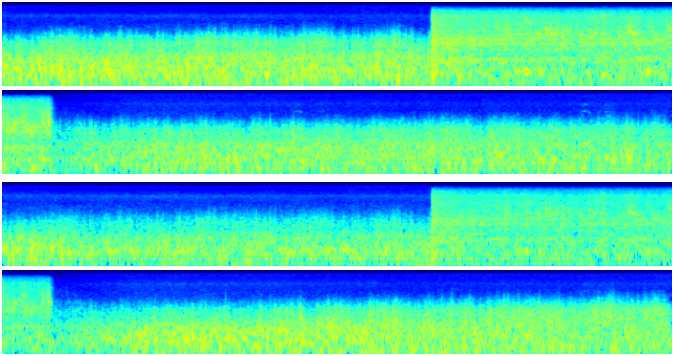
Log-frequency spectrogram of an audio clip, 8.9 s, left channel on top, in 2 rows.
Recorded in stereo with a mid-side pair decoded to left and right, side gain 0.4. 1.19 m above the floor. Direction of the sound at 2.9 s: 40° left.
